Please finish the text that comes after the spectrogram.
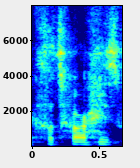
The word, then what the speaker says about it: clitoris: Does her clitoris work? It rhymes with Dolores.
